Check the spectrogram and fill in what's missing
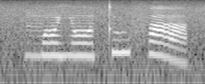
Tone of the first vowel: high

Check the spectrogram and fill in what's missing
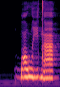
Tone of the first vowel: high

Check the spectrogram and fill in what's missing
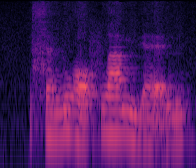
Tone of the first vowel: rising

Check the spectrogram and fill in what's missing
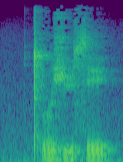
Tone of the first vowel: rising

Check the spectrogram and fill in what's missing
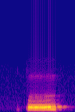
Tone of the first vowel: rising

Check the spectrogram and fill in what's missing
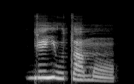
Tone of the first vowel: high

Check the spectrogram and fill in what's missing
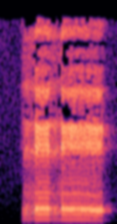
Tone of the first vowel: low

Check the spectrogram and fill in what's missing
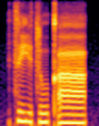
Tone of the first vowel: high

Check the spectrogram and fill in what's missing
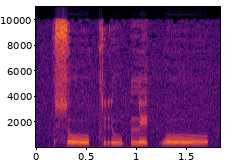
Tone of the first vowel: low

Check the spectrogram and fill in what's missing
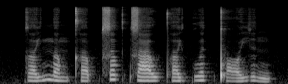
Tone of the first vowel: rising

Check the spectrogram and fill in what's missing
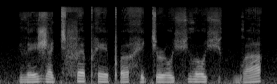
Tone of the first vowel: rising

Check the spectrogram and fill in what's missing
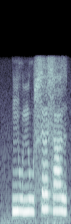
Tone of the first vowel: low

